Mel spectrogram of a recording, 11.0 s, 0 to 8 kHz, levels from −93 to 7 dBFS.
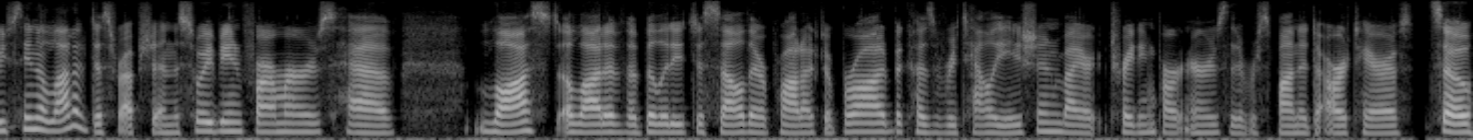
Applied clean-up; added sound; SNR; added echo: none; none; none; none.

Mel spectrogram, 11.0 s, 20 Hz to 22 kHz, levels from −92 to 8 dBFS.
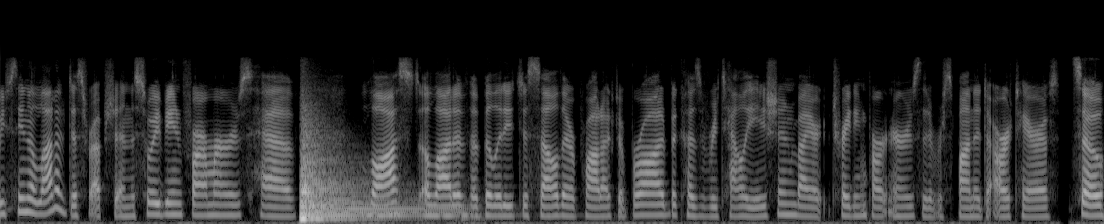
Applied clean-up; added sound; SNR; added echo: none; Drum; 1 dB; none.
